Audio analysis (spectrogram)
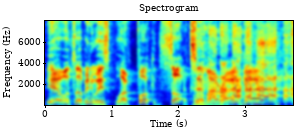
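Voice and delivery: mock grumpy, commiserating, bad-attitude tone. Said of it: "The way you make it sound, [name], when you say it that way".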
